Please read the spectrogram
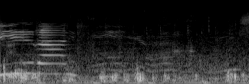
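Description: A young child's high-pitched voice holding one note for about half a second at the start, followed by scattered talking.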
